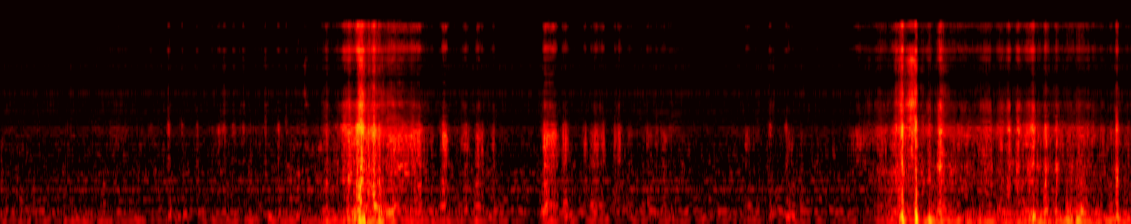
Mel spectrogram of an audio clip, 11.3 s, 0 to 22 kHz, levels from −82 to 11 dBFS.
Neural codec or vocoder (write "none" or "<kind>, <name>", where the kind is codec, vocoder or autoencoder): vocoder, BigVGAN v2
